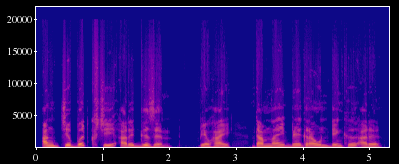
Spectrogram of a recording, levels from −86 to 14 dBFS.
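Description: A speech clip with heavy codec damage throughout: the top end sounds thinned out and filled with grainy, breathy hiss, and the voice carries a papery edge. That's likely Bluetooth LC3 compression, and the artefacts fit a low rate around 32 kbps with 10 ms frames.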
